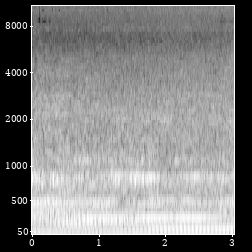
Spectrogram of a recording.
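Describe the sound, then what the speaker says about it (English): A Fiat 124 Spider engine idles steadily after an oil service, a smooth, even exhaust drone with a constant low hum and no change in pace, close and alone. "Got a good exhaust note here."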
